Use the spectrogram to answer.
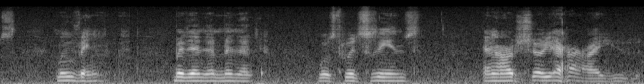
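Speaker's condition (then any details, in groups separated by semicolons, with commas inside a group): Spinal muscular atrophy type two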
